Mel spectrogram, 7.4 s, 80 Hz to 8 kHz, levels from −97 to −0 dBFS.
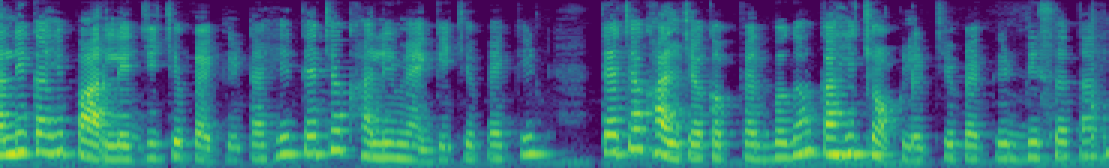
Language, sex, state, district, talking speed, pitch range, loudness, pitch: Marathi, female, Maharashtra, Solapur, 145 wpm, 195-260 Hz, -21 LUFS, 215 Hz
